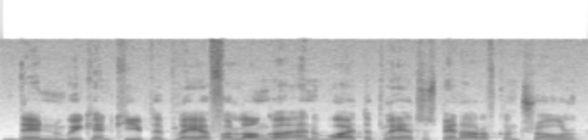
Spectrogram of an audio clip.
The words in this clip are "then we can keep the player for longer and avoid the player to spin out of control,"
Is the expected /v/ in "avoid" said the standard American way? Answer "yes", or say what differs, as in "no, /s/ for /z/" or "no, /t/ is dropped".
no, /w/ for /v/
